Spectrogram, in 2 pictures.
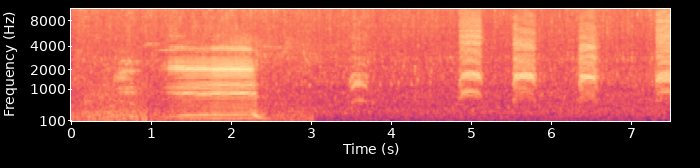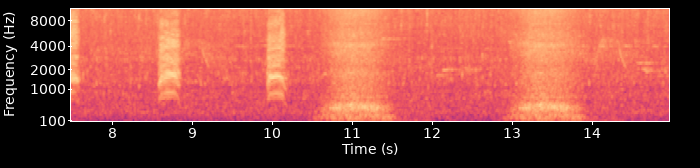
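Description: A sequence of animal calls: a camel's long, deep, pitched call in the first seconds, then a crow giving about seven short harsh caws, then two longer, lower, rough calls near the end.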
